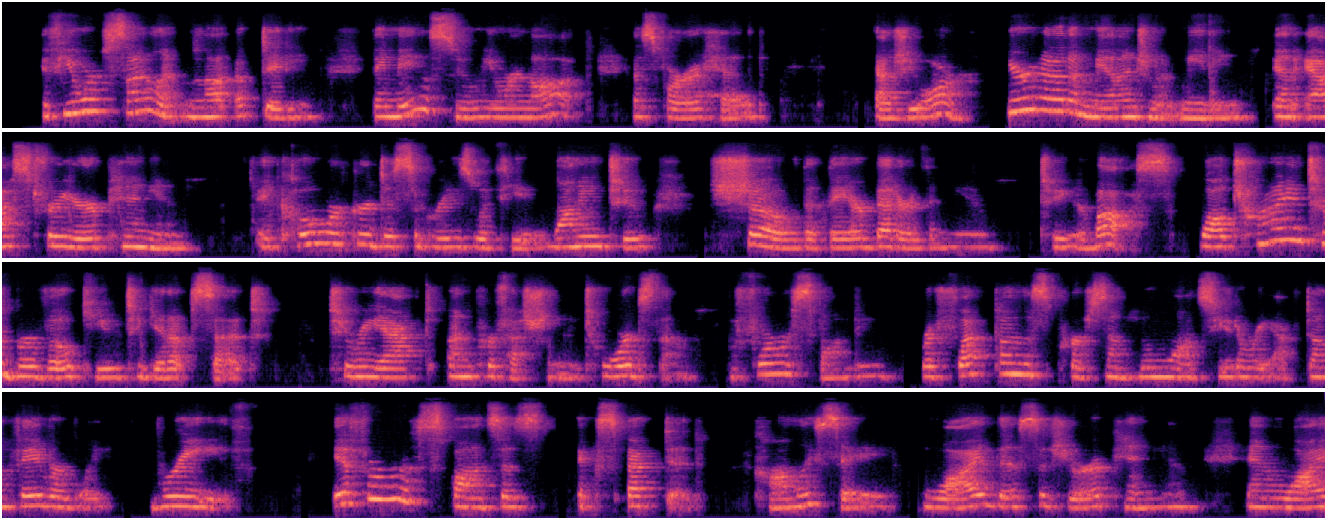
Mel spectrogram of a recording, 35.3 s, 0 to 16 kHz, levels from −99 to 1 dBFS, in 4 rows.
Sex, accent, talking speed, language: female, American, 145 wpm, English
